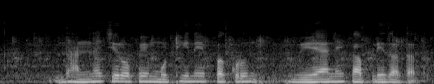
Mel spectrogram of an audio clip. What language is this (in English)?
Marathi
